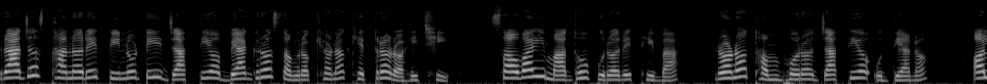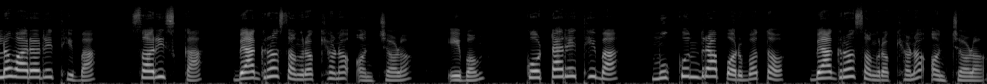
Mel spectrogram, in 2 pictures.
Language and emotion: Odia, neutral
